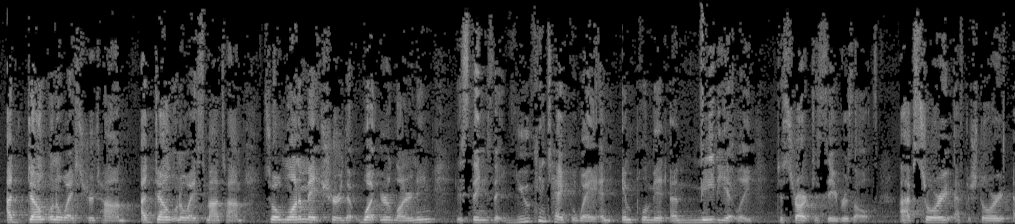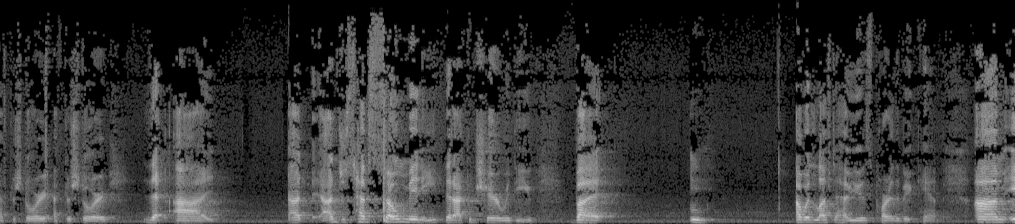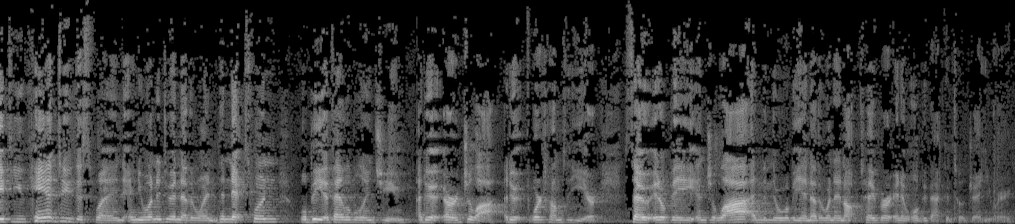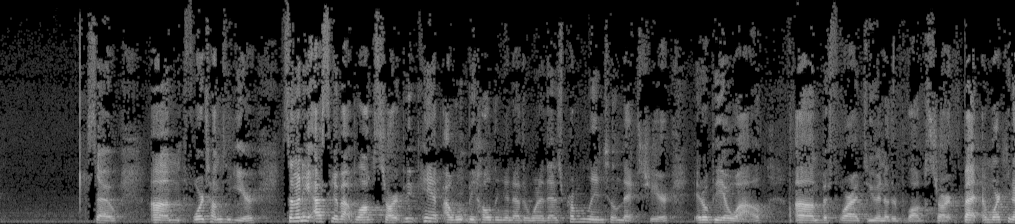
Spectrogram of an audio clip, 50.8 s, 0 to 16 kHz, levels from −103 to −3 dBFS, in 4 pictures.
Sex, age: female, 30-49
